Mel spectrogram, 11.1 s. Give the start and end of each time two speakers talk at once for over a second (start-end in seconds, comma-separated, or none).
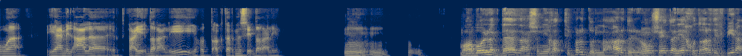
none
